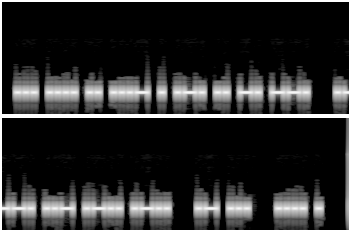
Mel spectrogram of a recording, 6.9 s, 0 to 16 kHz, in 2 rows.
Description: Morse code, heard as a keyed tone, about 30 wpm, 600 Hz. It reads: SHIVERING PULL AS HE
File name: the old man and the sea / the old man and the sea 1 30wpm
